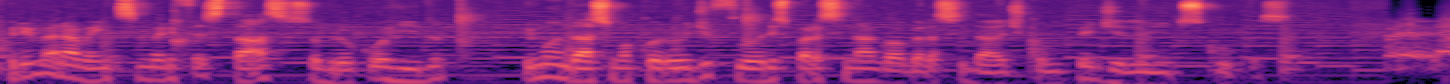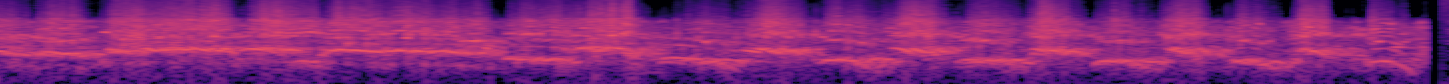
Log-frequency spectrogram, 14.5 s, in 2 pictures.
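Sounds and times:
speech: 0:00.1 - 0:06.8
stadium crowd chanting: 0:06.9 - 0:14.4.

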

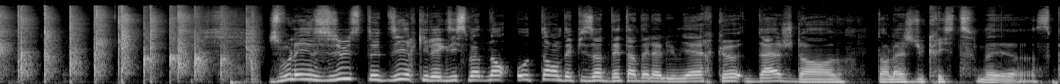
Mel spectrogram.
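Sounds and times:
people clapping hands: 0:00.0 - 0:02.7
speech: 0:02.7 - 0:10.5.

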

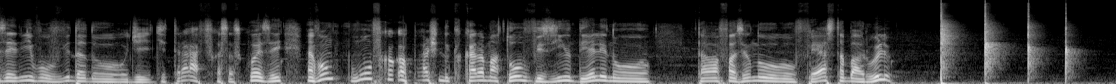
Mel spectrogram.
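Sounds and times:
speech: 0:00.0 - 0:09.0
sharp hand claps: 0:09.4 - 0:10.9.

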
